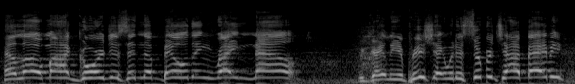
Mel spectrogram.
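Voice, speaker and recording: A man's voice: extremely high pitch, normal speed, background noise. A man hosting a live stream with exuberant, repetitive, slangy hype aimed at his chat. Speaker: live-stream show host. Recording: loud music behind. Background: loud music, game broadcast audio.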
